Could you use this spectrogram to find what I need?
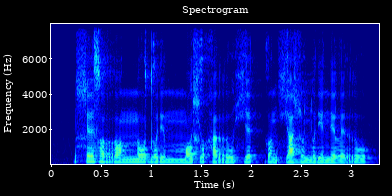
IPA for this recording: ɬ e z ɔ r ɔ nː o d o ɾʲ ɯ mː ɔ ɕ o h a r u ç e kː ɤ n ç a ɮ u ɲ o ɾʲ e n ɾʲ a l e r u

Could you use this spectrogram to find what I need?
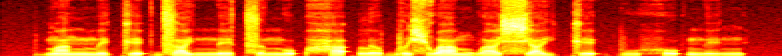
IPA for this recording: b ã˥˧ n m e˦ k e˦ ʔ d͡z a˧ j n̪ e˦ t͡s ə˨˩ n̪ o˦ ʔ h a˨ ʔ l ə˧ b ə˦ ɕ w a˦ m w a˨˩ ɕ a˧ j k e˦ ʔ p u˧ h o˦ ʔ n̪ e˨˦ ŋ

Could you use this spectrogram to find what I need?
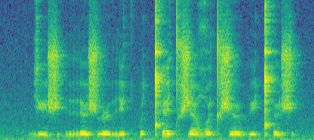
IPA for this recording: ɡ ɪː ʃ | r əː ʃ l ə˞ r ɪː t p ə ǃʰ ɛ tʲ ʃ æ ʁʷ ɛ t ʃ əː p ɪː ǃʰ əː ʃ

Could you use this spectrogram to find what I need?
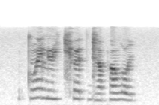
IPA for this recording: tʷ ẽ lʲ ɯ j t͡ɕʰ ø t d͡ʑ ɑ̃ k ɑ̃ ʁʷ i

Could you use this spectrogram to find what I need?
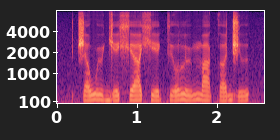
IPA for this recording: t͡ʃ ɐ˩˥ w ʉ˨˩ ɡʲ e˩˥ xʲ a˩˥ xʲ e˩˥ kʲ o˩˥ l ʉ˩˥ m a˨˩ k ɐ˩˥ d͡ʒ ɨ˩˥

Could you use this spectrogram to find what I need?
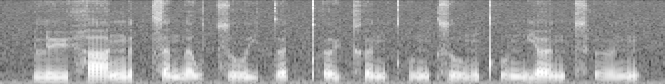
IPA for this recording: l yː˧ h aː˨˥ ŋ ɵ˥ t̚ s ɐ˨˩ n ɐ˨ w t͡s uː˨˩ j t̪ ɵ˧ t̚ pʰ ɵ˨˧ ɥ kʰ ɵ˨ n kʷʰ ɪ˨˥ ŋ t͡s uː˨˥ m kʷʰ ɐ˨˥ ŋ j œː˧ n t͡sʰ ɵ˨˥ n

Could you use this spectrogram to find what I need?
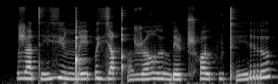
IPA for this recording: ʐ a t e̤ zʲ o ŋ͡ǃ e ʔ ʊ zʲ ə qʼ o̤ ʐ ʊ ʁ l o̤ ɾ ɪ ʈ͡ʂʰ ɔ l f ṳ tʼ e̤ r ʊ

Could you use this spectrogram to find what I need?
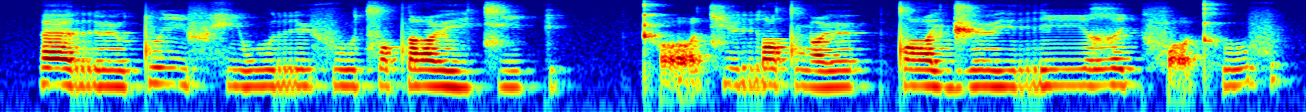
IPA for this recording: æ r øː tʷ iː f x i w u r y f u t͡s i tˤ ɾ øː j t͡ɕ i k | kʰ ɑ̰ t͡ɕ y r y tˤ ŋ ø | tˤ ɑ j d͡ʒ øː j r iː ʁ i k f ɑ̰ kʰ u f

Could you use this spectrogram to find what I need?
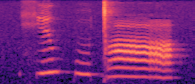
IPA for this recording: ç e w p u ɡ͡ǀ ɑː

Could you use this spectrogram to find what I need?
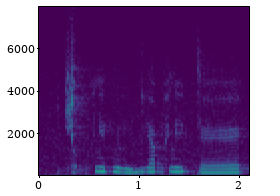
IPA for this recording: t͡ɕ ɔ˨˩ ʔ pʰ l i˥˩ t̚ l ɯ˩˦ ŋ b i˦˥ a̯ pʰ l i˥˩ ʔ t ɛː˦˥

